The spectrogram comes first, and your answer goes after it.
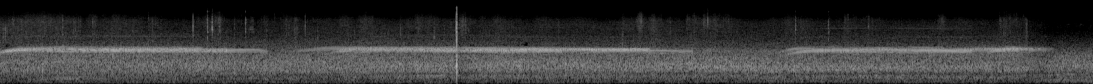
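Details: Fowler's toad (Anaxyrus fowleri) calling in May–June 2013 at North Burial Ground, Providence, Rhode Island: long, nasal, buzzy bleats, each lasting a few seconds, over a steady background hiss.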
